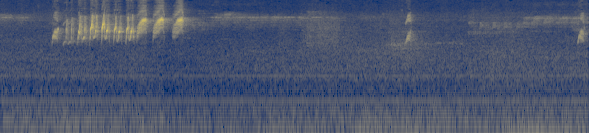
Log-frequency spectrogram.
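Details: Loud, dense Flamboyan song: a fast run of bright, pulsed high notes for over a second, followed by scattered single chirps, with a steady low hum in the background.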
